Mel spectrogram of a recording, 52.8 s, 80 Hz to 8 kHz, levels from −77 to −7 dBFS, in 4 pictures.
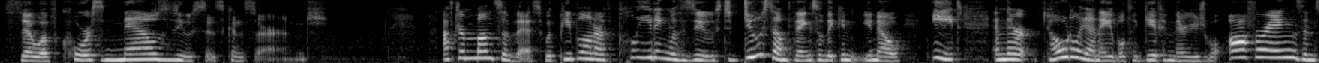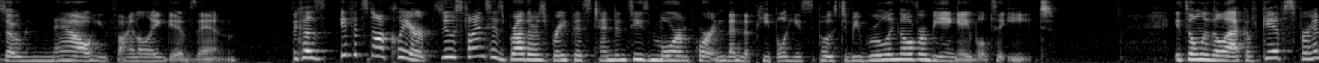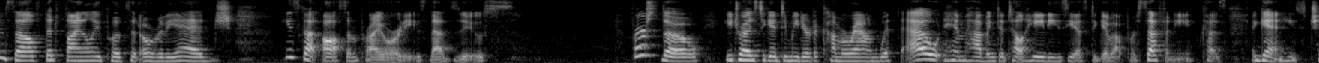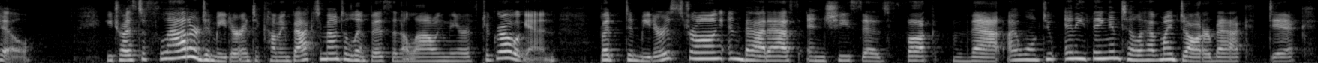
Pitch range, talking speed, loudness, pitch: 195-260 Hz, 180 wpm, -29 LUFS, 225 Hz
